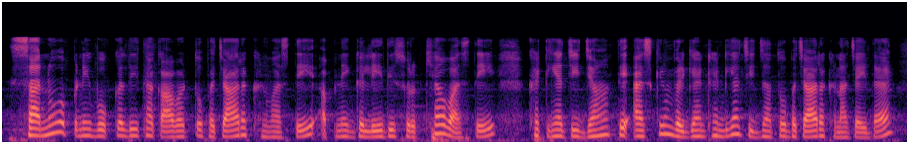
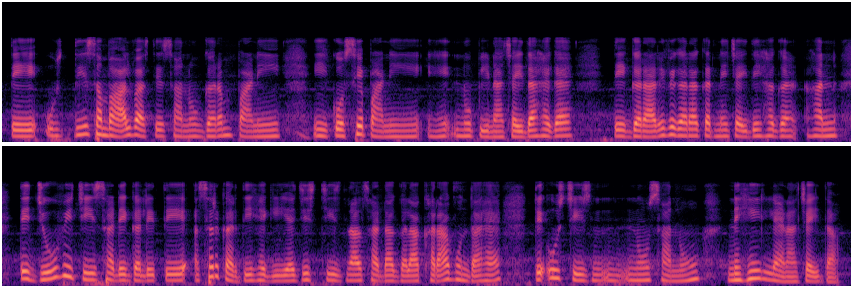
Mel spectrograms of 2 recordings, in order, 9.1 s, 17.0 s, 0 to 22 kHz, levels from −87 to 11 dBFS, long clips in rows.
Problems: none marked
